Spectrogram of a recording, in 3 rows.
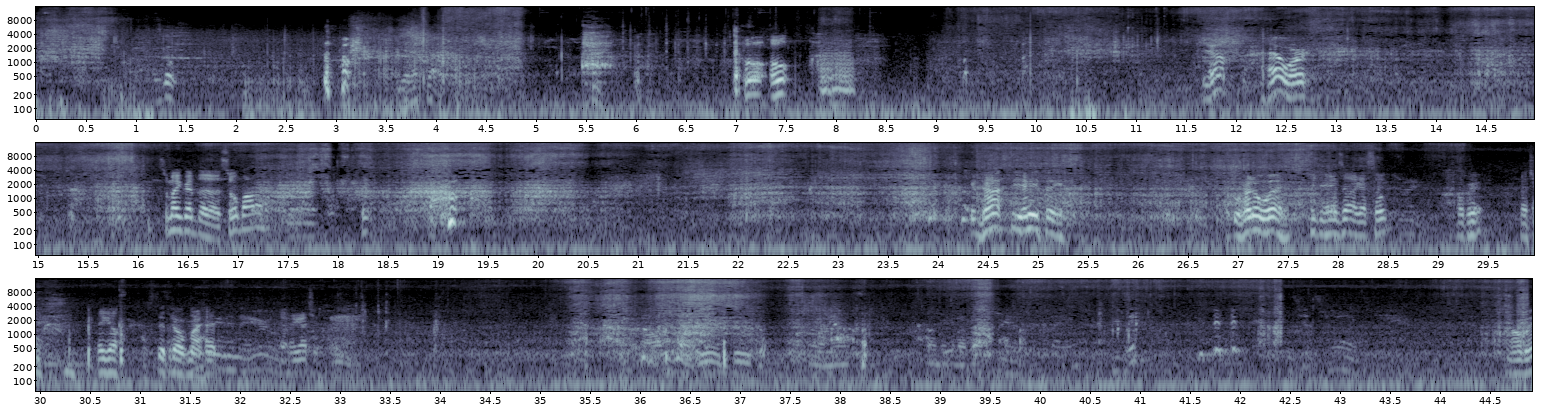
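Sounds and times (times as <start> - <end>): hose water splashing: 0.0 - 44.9.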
